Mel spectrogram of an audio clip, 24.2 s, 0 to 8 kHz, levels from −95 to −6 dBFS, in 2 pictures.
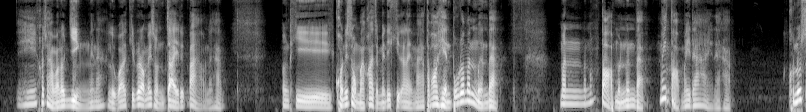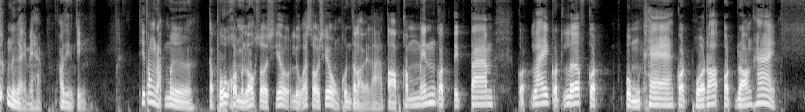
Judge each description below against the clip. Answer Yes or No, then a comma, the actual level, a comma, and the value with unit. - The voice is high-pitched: No, low, 115 Hz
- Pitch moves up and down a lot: Yes, wide, 6.9 semitones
